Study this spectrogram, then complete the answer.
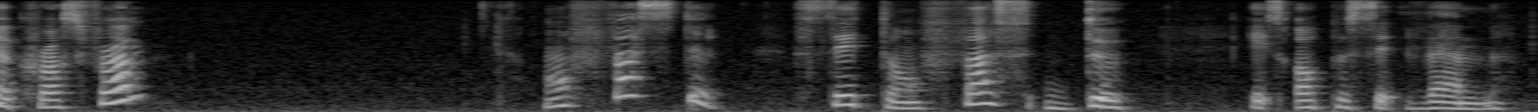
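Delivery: ordinary delivery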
